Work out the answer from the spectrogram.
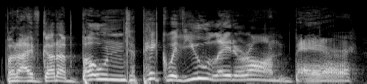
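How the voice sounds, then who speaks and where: A brisk, no-nonsense male zookeeper from a children's tale, played by a storyteller. He speaks firmly in a slightly raised pitch, recorded close and dry. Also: animated, creaky, no echo. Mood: stern.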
